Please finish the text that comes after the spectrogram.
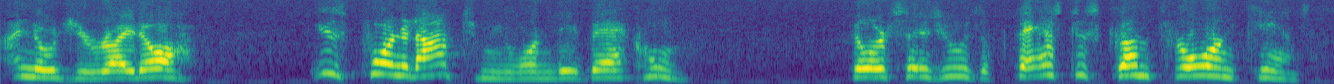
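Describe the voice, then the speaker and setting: Woman as a high-voiced cocky frontier boy. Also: normal speed, no echo, lightly acted. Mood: awed, eager. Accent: rural American. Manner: folksy, boastful, earnest. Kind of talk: 1950s old time radio western acting. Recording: dull muffled vintage radio recording.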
